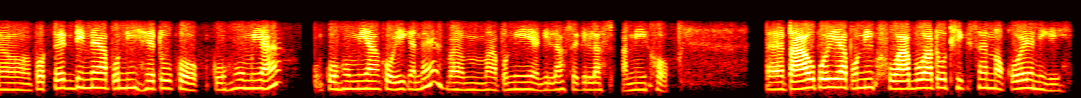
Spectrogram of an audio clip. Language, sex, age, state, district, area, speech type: Assamese, female, 60+, Assam, Dibrugarh, rural, conversation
